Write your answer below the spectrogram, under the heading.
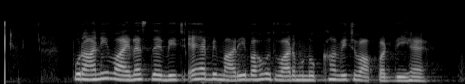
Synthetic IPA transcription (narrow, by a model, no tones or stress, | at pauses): pʊɾaːniːʋaːɪɾəsd̪eːʋɪt͡ʃɛːbiːmaːɾiːbəɦʊkt̪ʋaːɾmʊnʊkʰːãːʋɪt͡ʃʋaːpəɾd̪iːɦɛː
